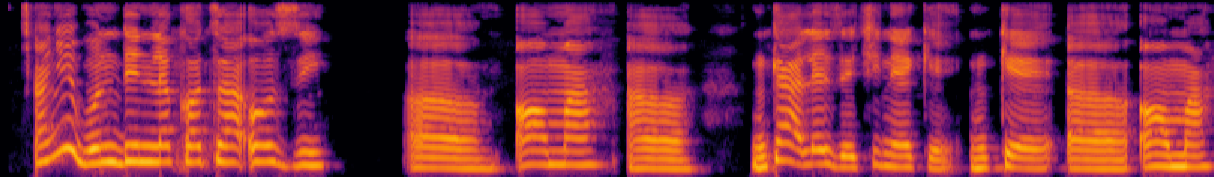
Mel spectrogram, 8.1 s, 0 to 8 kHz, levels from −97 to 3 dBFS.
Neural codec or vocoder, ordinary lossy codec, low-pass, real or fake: none; none; 7.2 kHz; real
